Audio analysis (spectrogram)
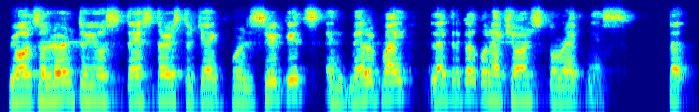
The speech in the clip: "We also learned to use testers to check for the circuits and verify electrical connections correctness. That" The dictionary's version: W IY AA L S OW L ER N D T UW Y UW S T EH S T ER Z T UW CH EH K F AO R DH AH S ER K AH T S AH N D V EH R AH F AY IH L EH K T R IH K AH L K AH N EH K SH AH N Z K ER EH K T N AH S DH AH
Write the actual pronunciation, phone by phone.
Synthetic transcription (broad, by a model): W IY AA L S OW L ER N T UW Y UW S T EH S T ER S T UW CH EH K F AO R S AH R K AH T S AH N D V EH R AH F AY IH L EH K T R IH K AH L K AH N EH K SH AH N S K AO EH K T N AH S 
